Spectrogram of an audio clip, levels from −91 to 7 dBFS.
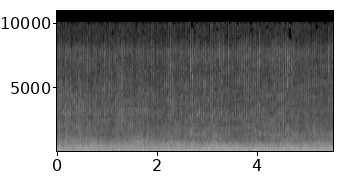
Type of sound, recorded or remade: recorded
